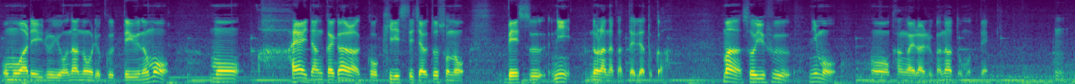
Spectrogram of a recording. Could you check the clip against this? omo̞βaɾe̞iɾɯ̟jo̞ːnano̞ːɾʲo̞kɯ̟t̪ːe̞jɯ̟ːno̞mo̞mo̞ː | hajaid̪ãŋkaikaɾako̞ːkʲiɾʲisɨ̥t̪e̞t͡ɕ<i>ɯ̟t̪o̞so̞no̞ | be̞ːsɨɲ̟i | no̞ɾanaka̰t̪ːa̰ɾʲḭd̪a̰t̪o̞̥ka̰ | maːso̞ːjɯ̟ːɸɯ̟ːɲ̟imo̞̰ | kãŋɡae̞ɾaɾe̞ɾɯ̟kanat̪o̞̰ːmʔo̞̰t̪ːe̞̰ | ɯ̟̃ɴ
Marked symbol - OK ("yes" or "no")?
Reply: no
